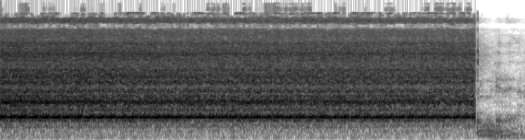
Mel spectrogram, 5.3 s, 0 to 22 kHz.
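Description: A Tasaca T500-V58 electric motorbike motor revs under throttle, giving a loud, steady high-pitched electric whine that holds for nearly five seconds, then cuts off abruptly into quiet.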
